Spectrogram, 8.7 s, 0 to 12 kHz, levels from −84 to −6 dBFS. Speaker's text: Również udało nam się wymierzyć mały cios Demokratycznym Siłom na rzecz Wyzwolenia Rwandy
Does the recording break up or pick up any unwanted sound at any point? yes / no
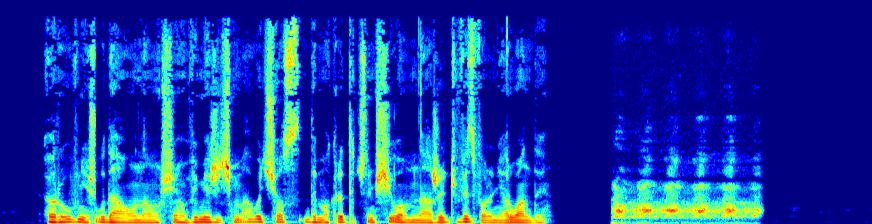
yes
